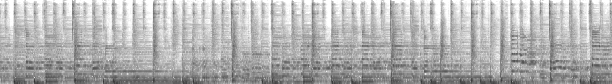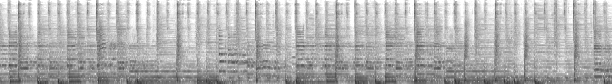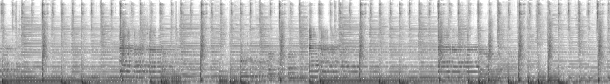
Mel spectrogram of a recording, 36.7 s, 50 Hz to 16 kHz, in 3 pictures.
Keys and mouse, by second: 0.2 click, 2.4 F2, 2.9-4.2 drag, 6.3-7.5 drag, 12.4 ctrl+click, 18.9-19.8 click, 26.1 click, 28.4 shift+m, 35.7 shift+i, 36.2 shift+u.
